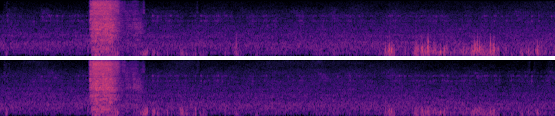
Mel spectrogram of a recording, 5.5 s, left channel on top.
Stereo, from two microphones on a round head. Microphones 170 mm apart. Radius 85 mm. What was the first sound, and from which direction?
Tearing paper, 40° right (ahead or behind).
